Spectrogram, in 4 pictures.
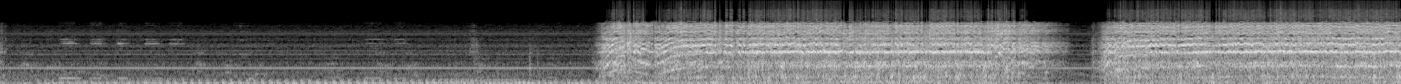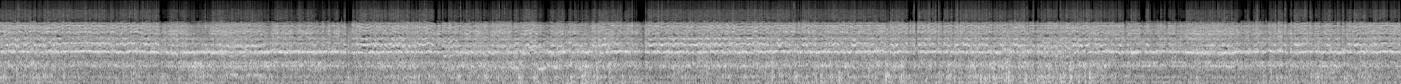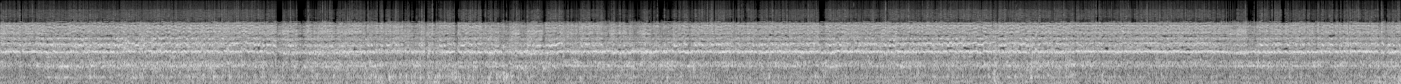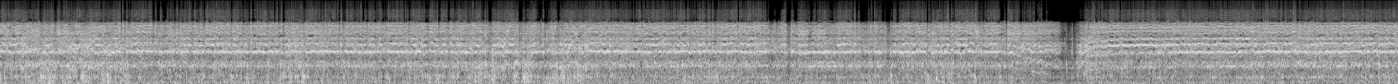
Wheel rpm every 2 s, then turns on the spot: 0, 0, 0, 140, 230, 100, 220, 220, 220, 210, 230, 230, 230, 230, 220, 220, 230, 230, 230, 230, 230, 230, 230, 230, 230, 230, 140, 220.
none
